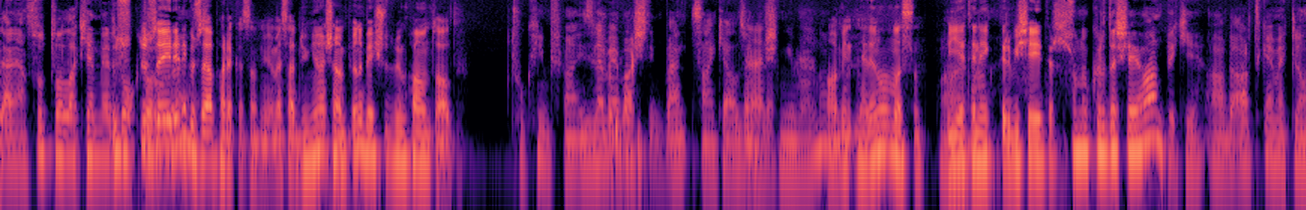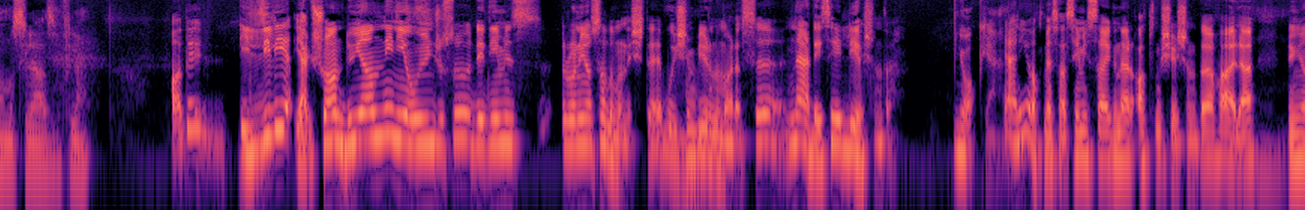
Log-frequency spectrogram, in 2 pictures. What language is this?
Turkish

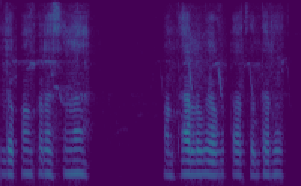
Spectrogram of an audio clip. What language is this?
Odia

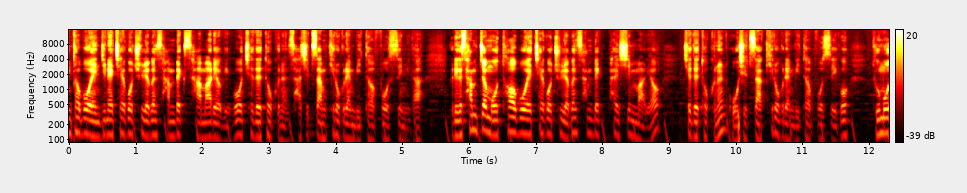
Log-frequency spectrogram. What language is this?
Korean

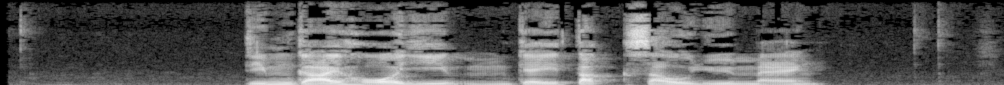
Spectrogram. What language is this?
Cantonese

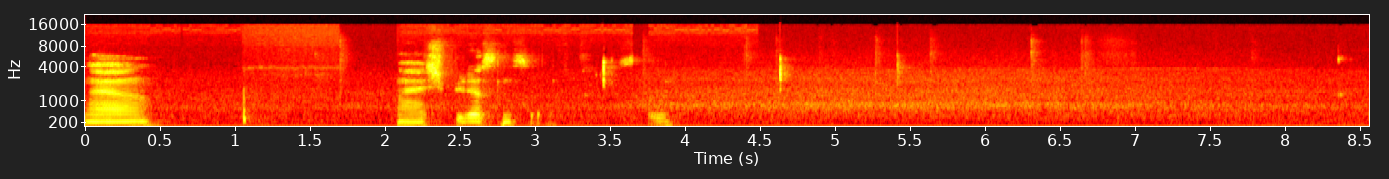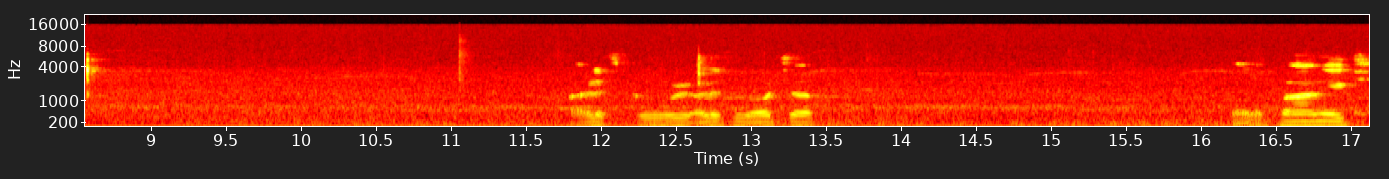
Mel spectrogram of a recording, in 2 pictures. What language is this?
German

